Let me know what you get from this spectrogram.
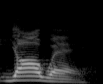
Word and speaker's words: Yahweh: Now, you and I, we're English, so we've added an A and an E to it, and we pronounce it Yahweh.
